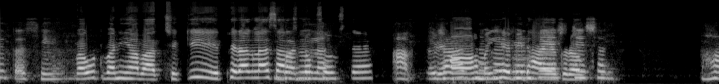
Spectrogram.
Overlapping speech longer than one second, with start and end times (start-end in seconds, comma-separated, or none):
4.3-6.1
